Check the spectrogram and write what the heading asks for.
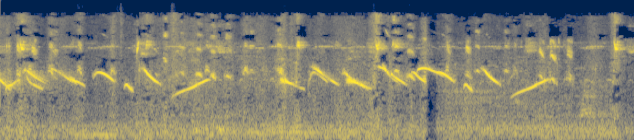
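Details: Trinca-ferro (green-winged saltator) singing to warm up a cold bird before tournaments: repeated downslurred and upslurred whistles about every half second, with high chirps, clicks and a faint steady high tone behind.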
